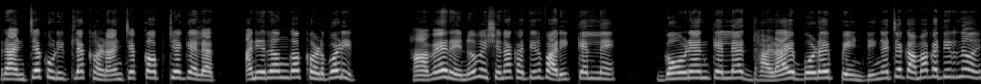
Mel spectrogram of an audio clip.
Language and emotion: Goan Konkani, angry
